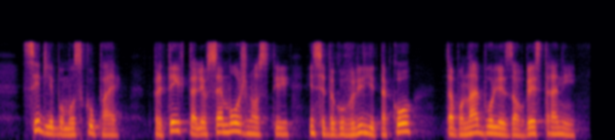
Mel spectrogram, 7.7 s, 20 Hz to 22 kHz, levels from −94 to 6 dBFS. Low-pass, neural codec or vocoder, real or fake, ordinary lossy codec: 7.2 kHz; codec, 16 kHz, 0.8 kbps, ZipCodec; fake; MP3, 96 kbps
